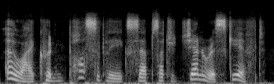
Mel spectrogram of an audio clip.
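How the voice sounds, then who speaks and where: A man's voice: fairly high pitch, big pitch swings, brisk, no room sound, pitched above the performer's own voice. A man voicing a refined, dramatic young mare with genteel, theatrical diction in a story reading. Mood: gracious.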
